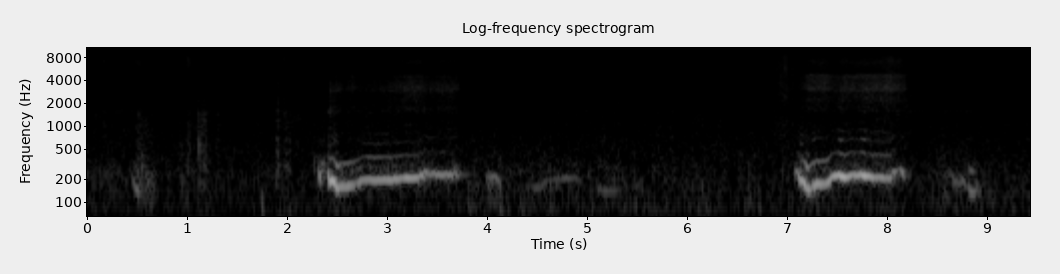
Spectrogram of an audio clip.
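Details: Sleeping beagle puppy snoring: two loud, buzzing, tonal snores about five seconds apart with softer whistling breaths between, roughly 13 breaths a minute.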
